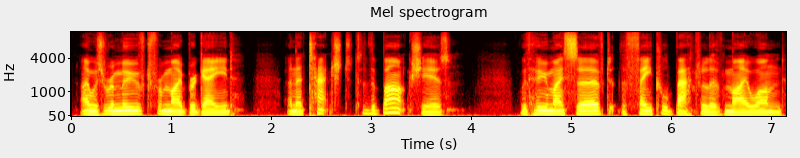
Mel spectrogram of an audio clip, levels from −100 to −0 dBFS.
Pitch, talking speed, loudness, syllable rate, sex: 120 Hz, 175 wpm, -18 LUFS, 5.6 syllables/s, male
